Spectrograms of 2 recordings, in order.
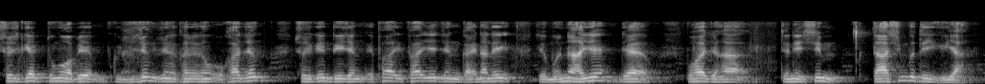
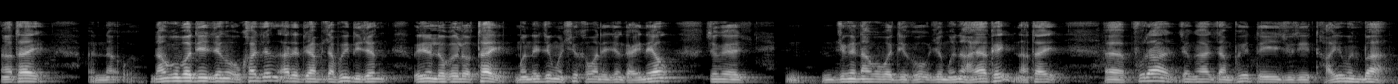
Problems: none marked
